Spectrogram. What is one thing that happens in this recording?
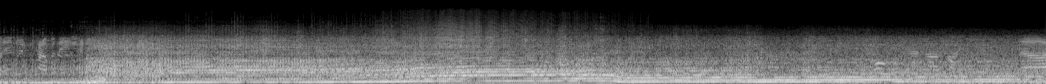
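A race car engine roars and climbs in pitch as the car speeds away.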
